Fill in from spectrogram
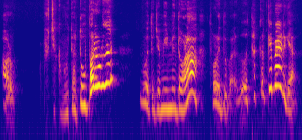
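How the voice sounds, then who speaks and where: Lady telling kids a story, high creaky voice, chatty, explains stuff and checks in. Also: sing-song, moderate pace, a little mellow. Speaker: children's storyteller. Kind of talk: animated conversational storytelling for children.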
